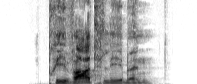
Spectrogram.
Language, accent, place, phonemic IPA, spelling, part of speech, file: German, Germany, Berlin, /priˈvaːtleːbm̩/, Privatleben, noun, De-Privatleben.ogg
- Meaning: personal life, private life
